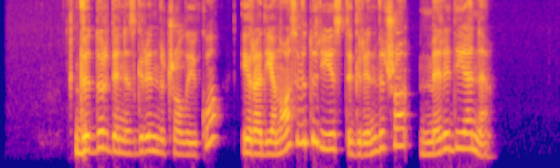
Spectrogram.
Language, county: Lithuanian, Kaunas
